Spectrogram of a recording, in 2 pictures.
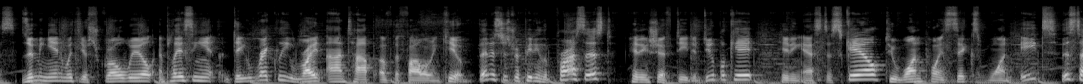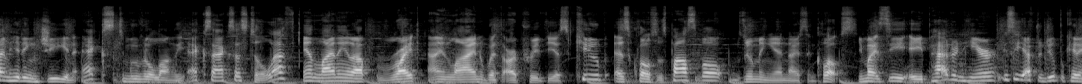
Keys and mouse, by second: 2.7 g, 3.5 y, 4.7 a, 7.1 shift+d, 8.2 Escape, 8.5-10.2 typing, 11.6 g, 12.0 x, 18.0 g, 18.2 x, 19.6-21.6 typing, 20.5 Escape.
